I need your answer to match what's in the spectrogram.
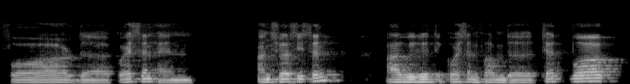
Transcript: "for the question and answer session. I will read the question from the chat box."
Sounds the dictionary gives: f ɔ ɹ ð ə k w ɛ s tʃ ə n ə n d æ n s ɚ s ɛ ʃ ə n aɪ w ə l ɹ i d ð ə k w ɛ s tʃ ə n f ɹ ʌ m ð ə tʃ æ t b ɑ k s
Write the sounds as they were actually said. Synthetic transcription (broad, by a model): f ɔ ɹ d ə k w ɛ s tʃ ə n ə n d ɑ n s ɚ s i s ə n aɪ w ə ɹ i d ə k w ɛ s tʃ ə n f ɹ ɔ m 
